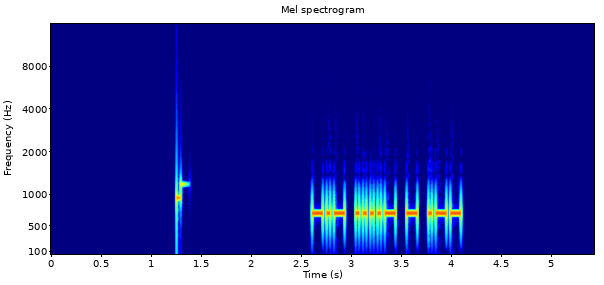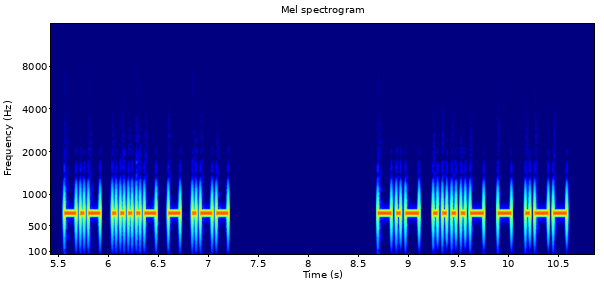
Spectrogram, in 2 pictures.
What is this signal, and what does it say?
Morse code, heard as a keyed tone, about 29 wpm, 700 Hz. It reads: K4TW K4TW K4TW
